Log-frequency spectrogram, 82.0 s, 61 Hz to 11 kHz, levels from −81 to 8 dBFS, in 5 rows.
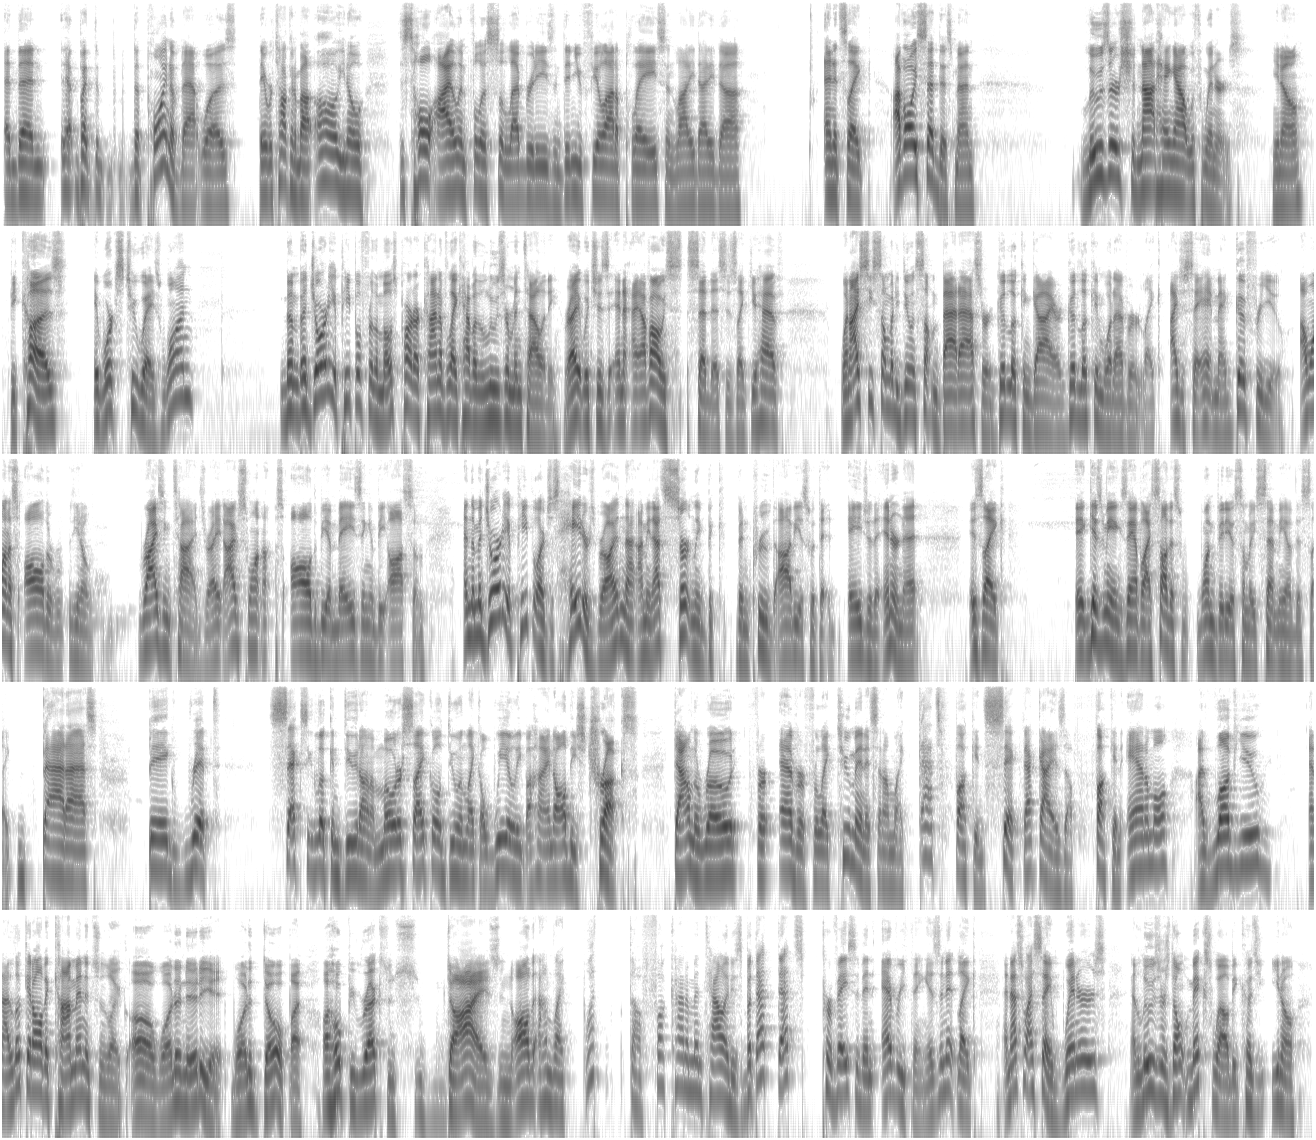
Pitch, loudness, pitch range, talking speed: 130 Hz, -26 LUFS, 115-155 Hz, 195 wpm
